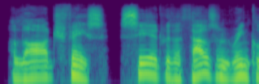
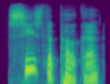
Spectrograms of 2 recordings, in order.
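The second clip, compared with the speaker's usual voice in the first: ordinary delivery, nothing marked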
